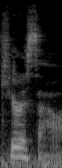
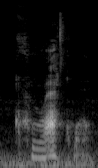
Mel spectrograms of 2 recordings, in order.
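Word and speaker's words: Curaçao: Now, the funny thing is I didn't know it was pronounced Curacao. I used to pronounce it Curacao.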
